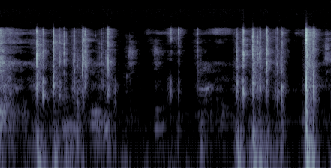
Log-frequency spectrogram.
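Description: Quiet computer keyboard typing: two short runs of keystrokes, about half a second in and again near the end.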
